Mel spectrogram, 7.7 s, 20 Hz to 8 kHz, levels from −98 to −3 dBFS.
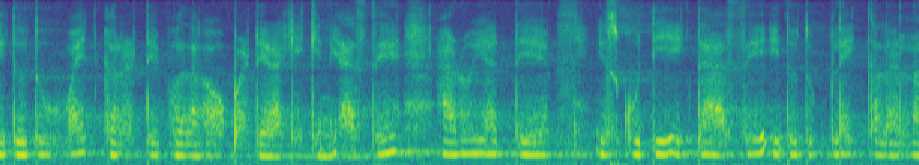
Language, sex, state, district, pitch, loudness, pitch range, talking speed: Nagamese, female, Nagaland, Dimapur, 230 Hz, -20 LUFS, 220-240 Hz, 170 wpm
